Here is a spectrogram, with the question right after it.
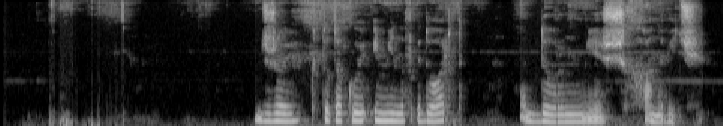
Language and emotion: Russian, neutral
